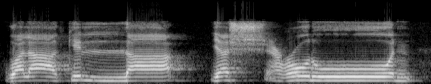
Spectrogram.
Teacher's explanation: نون ساکن کے بعد لام آ رہا ہے تو یہاں پہ بغیر غنہ کے ادغام ہوگا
